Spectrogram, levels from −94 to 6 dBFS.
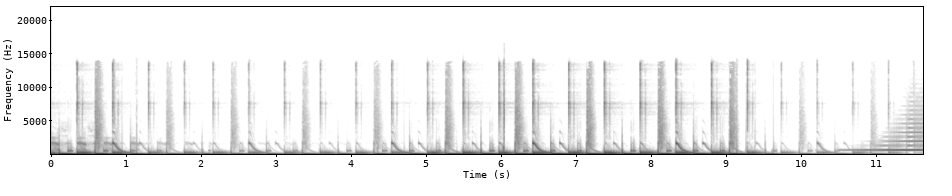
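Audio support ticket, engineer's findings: Zipper noise: ticking on level moves at 0.65–1.49 s (down about 15 dB), 4.18–5.67 s (up about 15 dB), 9.08–9.80 s (down about 20 dB). Gain stage stepping 3 dB at a time with no smoothing.

Compressed frames skipped: skips at 2.09–2.13, 6.02–6.04, 9.66–9.69 and 11.43 s. Jumps of roughly a tenth of a second at 2.09 s, a bit over that at 11.43 s, and tiny ones at 6.02 and 9.66 s. Decoder dropping missing or damaged frames.

Loudspeaker feedback squeal: 658 Hz tone from 10.48 s to the end, swelling over about a second to roughly the program level. The mic is hearing its own speaker, with loop gain above one at that frequency.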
